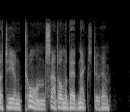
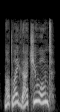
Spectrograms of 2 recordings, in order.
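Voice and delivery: firm; 12 semitones higher, 4 dB louder than usual. A narrator's reading. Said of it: "she said firmly".

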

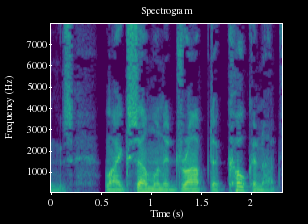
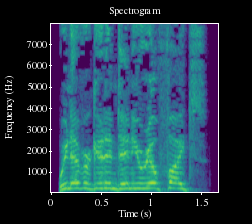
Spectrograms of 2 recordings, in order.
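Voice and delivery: high, fast, defensive yell; yelled excuse; 13 semitones higher, faster than usual. A narrator's reading. Ampix yells his excuse to passing Martin, high hurried yell. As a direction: call it out quickly, pitched well up. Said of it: "waited for Martin to come close again and yelled".

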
